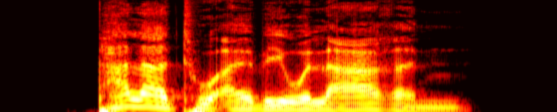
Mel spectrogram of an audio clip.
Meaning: inflection of palato-alveolar: 1. strong genitive masculine/neuter singular 2. weak/mixed genitive/dative all-gender singular 3. strong/weak/mixed accusative masculine singular 4. strong dative plural
- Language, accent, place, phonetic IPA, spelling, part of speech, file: German, Germany, Berlin, [ˈpalatoʔalveoˌlaːʁən], palato-alveolaren, adjective, De-palato-alveolaren.ogg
